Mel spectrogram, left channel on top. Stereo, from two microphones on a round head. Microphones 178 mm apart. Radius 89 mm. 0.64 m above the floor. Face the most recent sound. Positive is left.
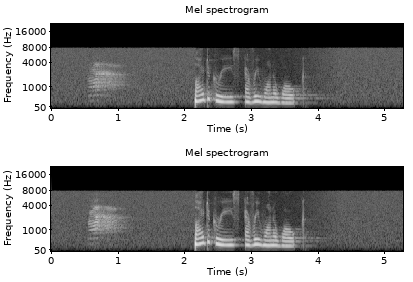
turn(degrees=-25)  # may be behind; listen again after turning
